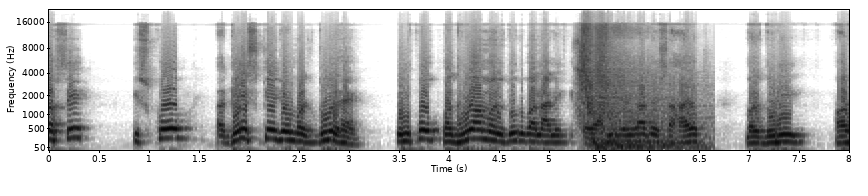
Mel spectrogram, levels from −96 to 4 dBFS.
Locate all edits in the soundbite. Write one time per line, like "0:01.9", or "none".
0:01.5
0:05.7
